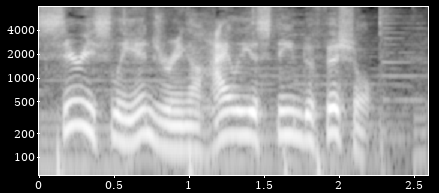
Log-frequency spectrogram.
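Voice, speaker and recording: A man's fairly quick, lively-toned speech with music in the background. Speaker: documentary host / narrator. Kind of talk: documentary narration.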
